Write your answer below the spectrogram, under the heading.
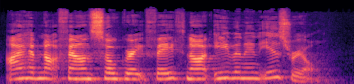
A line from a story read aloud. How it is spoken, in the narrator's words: exclaimed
